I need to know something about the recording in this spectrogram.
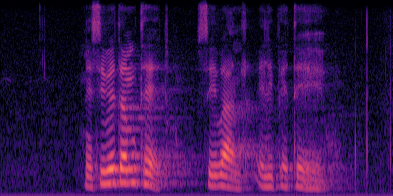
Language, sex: South Ndebele, male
